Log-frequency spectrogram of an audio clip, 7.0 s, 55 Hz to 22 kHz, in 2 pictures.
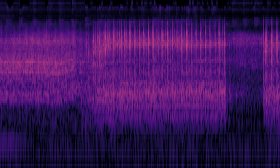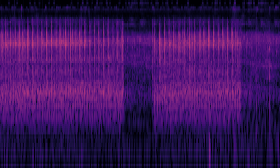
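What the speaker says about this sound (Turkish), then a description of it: "Motorun sesi benden size gelsin gençler." A truck engine in the Truckers of Europe 3 video game revs in three loud, buzzing, rattly bursts separated by short drops back to a lower idle, close and steady with no talking.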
